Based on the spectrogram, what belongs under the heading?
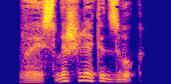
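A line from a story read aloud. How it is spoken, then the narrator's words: Whisper. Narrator (Russian): прошептала Сиена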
